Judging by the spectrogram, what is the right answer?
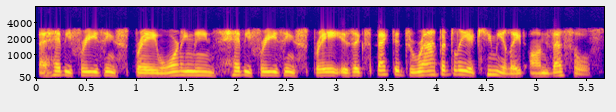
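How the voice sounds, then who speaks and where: A synthetic male voice reading a scripted emergency weather bulletin in a formal, impersonal, measured way. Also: mid-range voice, no echo. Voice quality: synthetic text-to-speech voice. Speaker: automated weather alert announcer. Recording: tinny phone-like weather radio broadcast.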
